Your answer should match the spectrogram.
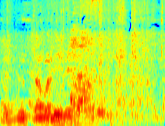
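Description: A person's low voice holding one drawn-out, wavering vocal sound for about a second and a half, without clear words.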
